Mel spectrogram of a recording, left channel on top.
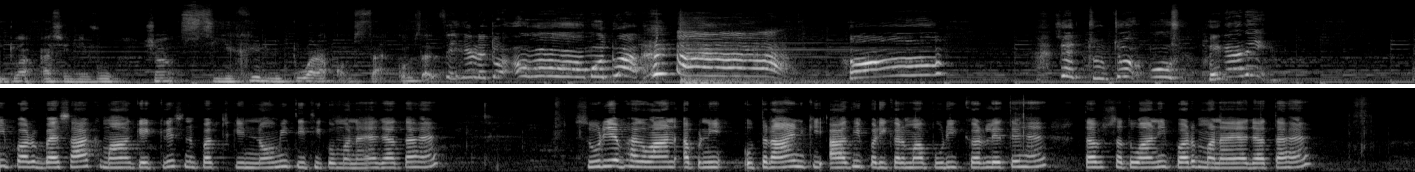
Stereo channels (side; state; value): both; different; correlation 0.00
